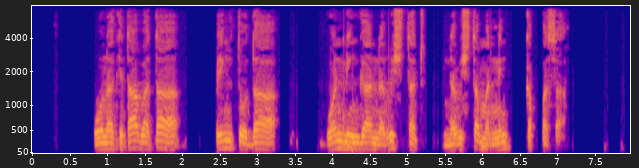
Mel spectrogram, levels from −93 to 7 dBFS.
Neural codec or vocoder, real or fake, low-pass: none; real; 7.2 kHz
